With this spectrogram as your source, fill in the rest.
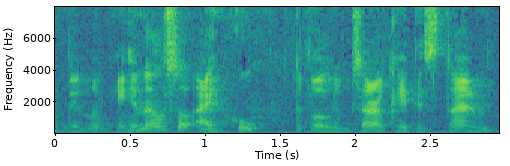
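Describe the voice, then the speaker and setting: A man's voice with music in the background and audible room echo. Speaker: gaming youtuber. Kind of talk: gameplay commentary. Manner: quiet, keeping voice down; halting.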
